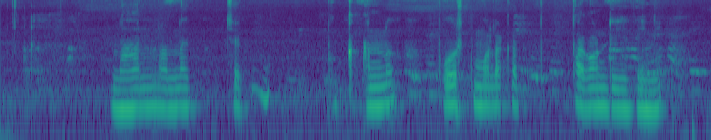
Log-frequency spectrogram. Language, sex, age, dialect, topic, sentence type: Kannada, male, 18-24, Central, banking, statement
